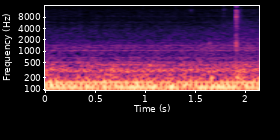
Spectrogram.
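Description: Steady low rumble of a car engine idling, heard inside the cabin, with one short click near the end.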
